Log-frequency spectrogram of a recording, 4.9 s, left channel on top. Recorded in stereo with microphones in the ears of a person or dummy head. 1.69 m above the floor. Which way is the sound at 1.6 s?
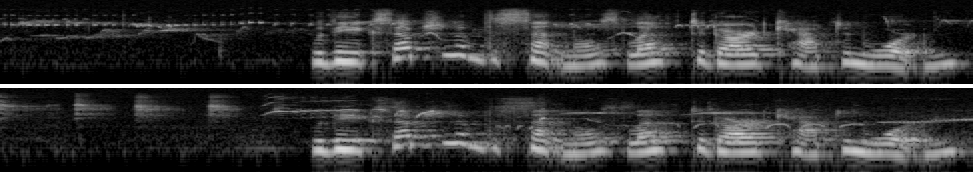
45° left (ahead or behind).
